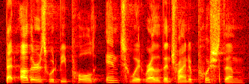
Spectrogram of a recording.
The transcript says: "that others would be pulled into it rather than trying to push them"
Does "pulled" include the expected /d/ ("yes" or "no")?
yes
